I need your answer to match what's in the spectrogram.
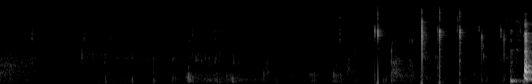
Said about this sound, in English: Yeah, so here we go. Should we slurp? Yeah, let's have a good old slurp. Let's go. It might be too hot to slurp.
